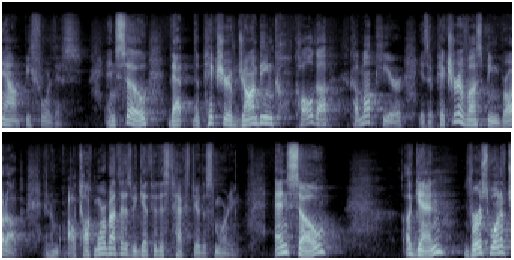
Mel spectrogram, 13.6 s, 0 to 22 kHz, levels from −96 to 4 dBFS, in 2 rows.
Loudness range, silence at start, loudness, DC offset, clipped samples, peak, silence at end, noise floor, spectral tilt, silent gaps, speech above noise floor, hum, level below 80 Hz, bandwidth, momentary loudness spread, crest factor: 6 LU; 0 s; -27 LUFS; under 0.1%; under 0.1%; -6 dBFS; 0 s; -59 dBFS; -3 dB/octave; none; 30 dB; none; -80 dBFS; 15 kHz; 21 LU; 24 dB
